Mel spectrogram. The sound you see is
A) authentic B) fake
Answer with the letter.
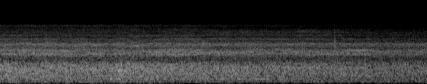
B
